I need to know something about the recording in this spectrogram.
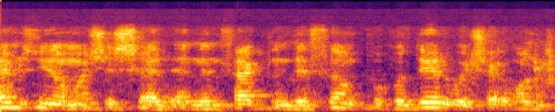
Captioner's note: non-english speech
